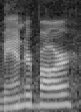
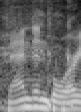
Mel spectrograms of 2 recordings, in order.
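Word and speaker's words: Vandenboer: I clarified it yesterday. I asked her. I said, "You say this the same as it sounds, as it spells?" And she said, "Yep, Van like the vehicle, and Den, and then Boer."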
